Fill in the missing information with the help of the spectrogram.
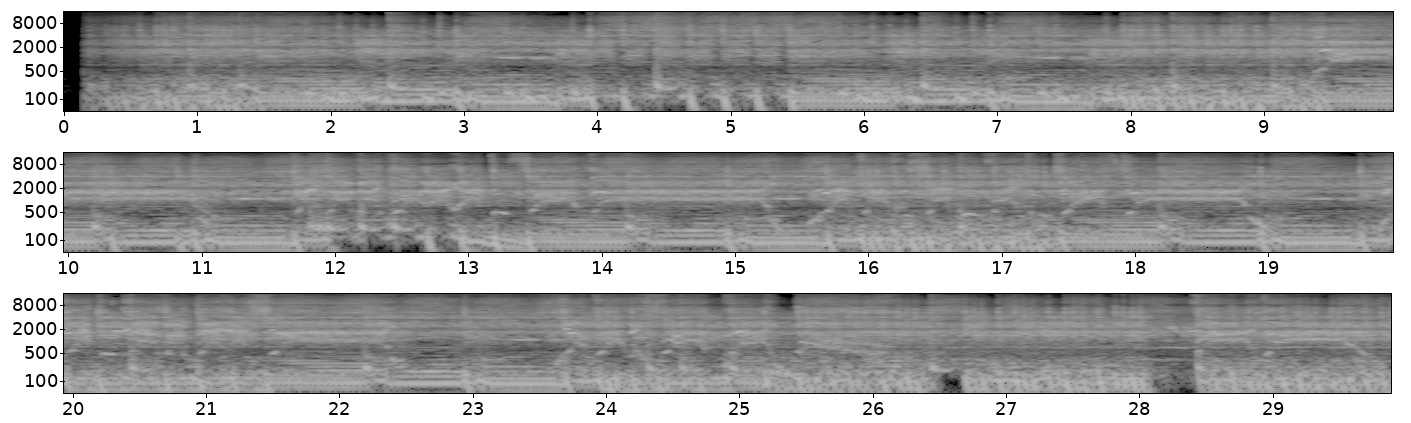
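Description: A loud, dense heavy rock song plays throughout, with thick distorted guitars, pounding drums and harsh shouted vocals, broken by a few brief stops before the wall of sound crashes back in.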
